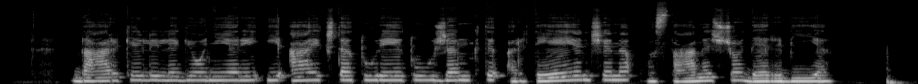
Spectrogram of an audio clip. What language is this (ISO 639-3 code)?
lit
